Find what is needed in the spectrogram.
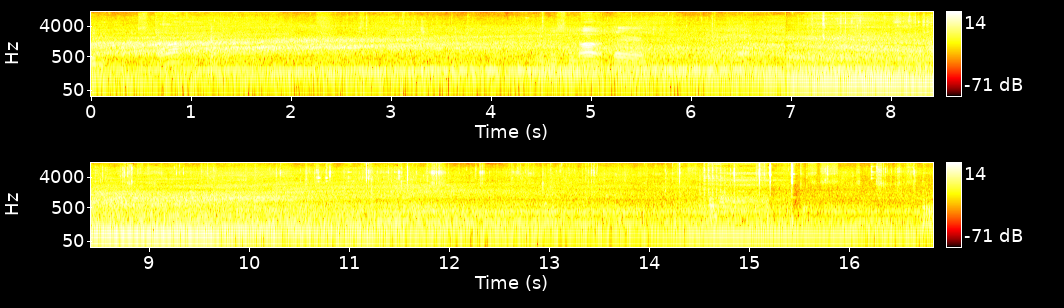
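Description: A motor engine drones steadily, swelling louder from about seven seconds in and easing off after about eleven seconds. Small metallic clicks and rattles come near the end as pliers work a hook out of the fish's mouth.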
